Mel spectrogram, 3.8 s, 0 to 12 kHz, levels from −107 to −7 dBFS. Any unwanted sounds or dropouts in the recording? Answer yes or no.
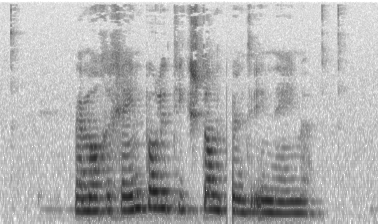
yes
